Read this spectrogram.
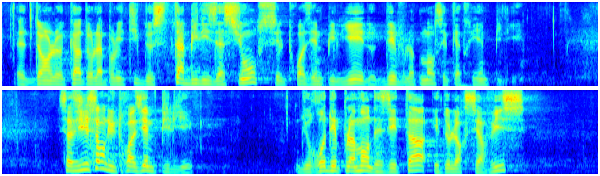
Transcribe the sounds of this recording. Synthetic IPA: d̪ɑ̃ləkad̪ʁəd̪əlapɔlit̪ik̚d̪əst̪abilizasjɔ̃sɛlət̪χwazjɛmpiljeːd̪əd̪evlɔpmɑ̃sɛləkat̪χijɛmpiljḛ | saʒisɑ̃d̪yt̪χwazjɛmpilje | d̪yʁəd̪eplwamɑ̃d̪ezet̪aed̪əlœʁsɛʁvis

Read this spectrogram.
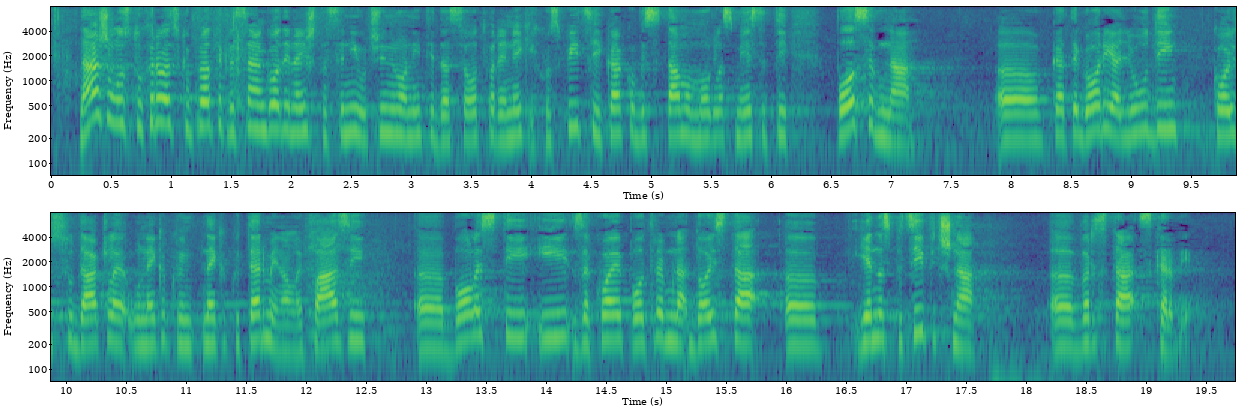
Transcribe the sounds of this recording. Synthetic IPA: naʒalˠo̞st̪uxr̩ʋat̪skojupɾo̞t̪e̞klise̞d̪amɡo̞d̪inaniʃt̪ase̞nijeut͡ʃinilˠo̞nit̪id̪aseo̞t̪ʋaɾene̞kixospit̪sikako̞biset̪amo̞mo̞ɡlˠasmje̞st̪it̪i | po̞ːse̞bna | kat̪e̞ɡo̞ɾijaʎuːd̪iko̞jisud̪akle̞ʔune̞kakʋimne̞kakʋo̞jt̪e̞ɾminalno̞jfaːzi | bo̞le̞st̪iʔizako̞jajepo̞t̪ɾe̞bnad̪o̞jist̪a | je̞d̪naspe̞t̪sifit͡ʃna | ʋr̩st̪askr̩bḭ

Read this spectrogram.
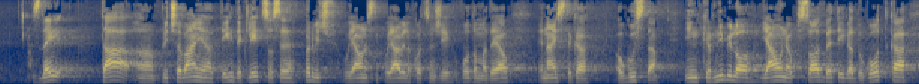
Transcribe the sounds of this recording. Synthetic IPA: zd̪ajt̪apɾit͡ʃɛʋaːnjat̪exd̪ɛkleːt̪sɔsɛpəɾʋit͡ʃujaːwnɔst̪ipɔjaːʋilakɔt̪səmʒewʋoːd̪ɔmad̪ɛjaw | ɛ̰najst̪ɛɡa | a̰wɡuːst̪a̰ | iŋkɛɾnibilojawnɛɔpsɔd̪̚bɛt̪eːɡad̪ɔɡoːt̪ka

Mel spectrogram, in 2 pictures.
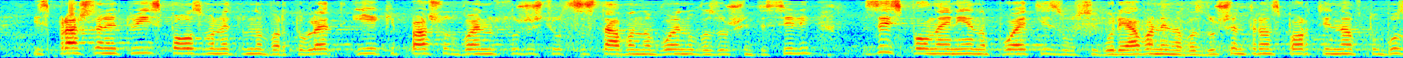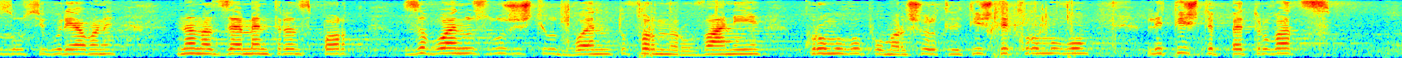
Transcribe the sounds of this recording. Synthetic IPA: ispɾaʃt̪ɐnɛt̪oiːspɔlˠzvɐnɛt̪onɐvəɾt̪olɛt̪iɛkipaʃot̪voɛnːoslˠuʒəʃt̪iot̪sɐst̪avənɐvoɛnːovəzd̪uʃnit̪ɛsili | zɐispɐlˠnɛniɛnɐpoɛt̪izɐosiɡʊɾʲjavɐnɛnɐvɐzd̪uʃɛnt̪ɾɐnspɔɾt̪inɐːft̪obuszɐosiɡʊɾʲjavɐnɛ | nɐnɐd̪zɛmɛnt̪ɾɐnspɔɾt̪ | zɐvoɛnːoslˠuʒəʃt̪iot̪voɛnːot̪ofoɾmɛɾovaniɛ | kɾumovopomɐɾʃuɾət̪lɛt̪iʃt̪ɛkɾumovo | lɛt̪iʃt̪ɛpɛt̪ɾovat̪s

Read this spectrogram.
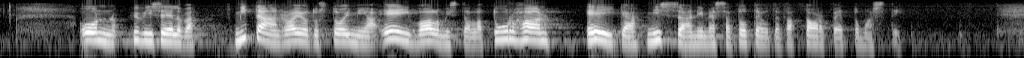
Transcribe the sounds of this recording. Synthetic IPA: onhyʋiselʋæ | mit̪æːnrɑjot̪ust̪o̞jmiɑʔeijʋɑlmist̪e̞lːɑt̪ːurɦɑːn | eikæmisːæːnːimesːæt̪o̞t̪e̞ut̪e̞t̪ɑt̪ːɑrpe̞ːt̪ːomɑst̪i

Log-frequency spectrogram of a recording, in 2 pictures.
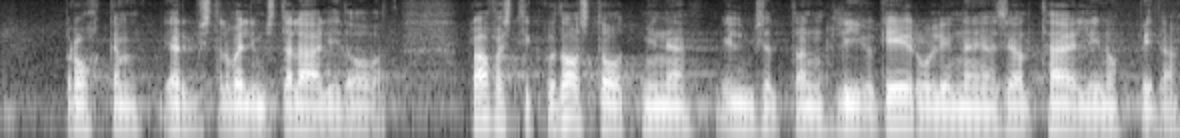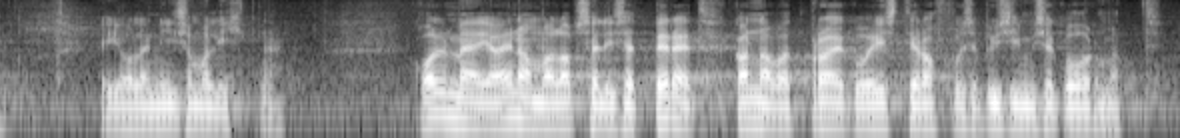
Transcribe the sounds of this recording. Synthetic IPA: ro̞hke̞mjʔærɡmist̪elvɑlʲimist̪e̞læːlit̪o̞ːvɑ̰d̪̥rʔɑhvɑst̪ikːˑut̪ɑːst̪o̞ːt̪ˑmine̞ilmis̬e̞lt̪ːˑo̞nliːɡ̥ɑke̞ːɾuline̞jɑseɑlt̪hæːlːinupːid̪ɑ̰ | e̞̰jo̞le̞niːs̬ɑmɑliht̪ne̞ | ko̞̰lme̞jɑe̞nɑmɑlɑpse̞lise̞d̪̥̚pe̞ɾe̞d̪̥kɑnːɑvɑd̪̥prʔɑeɡ̥ue̞ːst̪iɾɑhːuse̞pysimise̞ko̞ːrmɑt̪ːˑ

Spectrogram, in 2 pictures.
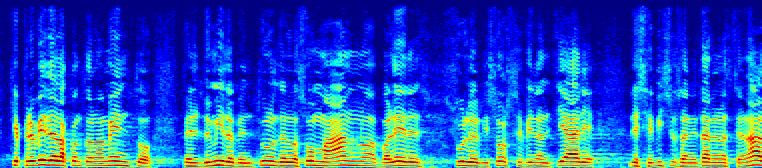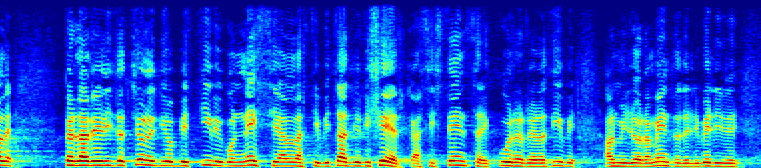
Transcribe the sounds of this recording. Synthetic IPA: k̟epːɾevɛːd̪ɪlakːont̪onament̪ʊpeɾild̪uemiːlaevent̪uːnʊd̪elːasomːaanːʊavːalɛːɾesulːerisorsefinant̪sjaːɾje | d̪elservit̪sʲːjos̬anit̪aːɾjonat̪sjonaːlɪ | pɪrlarealid̪zːat̪sːjɔːnɪd̪iobːjet̪ːiːvikonːesːialːat̪ːivit̪ad̪irit͡ʃɛrkaːsːist̪ɛnt̪saekːuːɾerelat̪iːvi | almiʎːoɾament̪ʊd̪elːivɛlːid̪i

